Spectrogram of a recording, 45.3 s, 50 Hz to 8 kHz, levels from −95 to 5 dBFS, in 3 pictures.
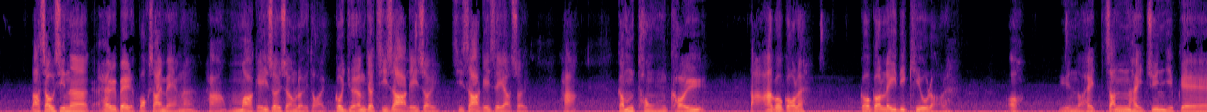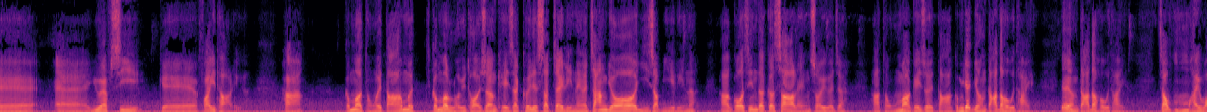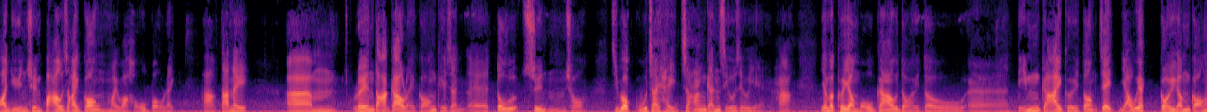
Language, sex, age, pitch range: Chinese, male, 30-49, 95-125 Hz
